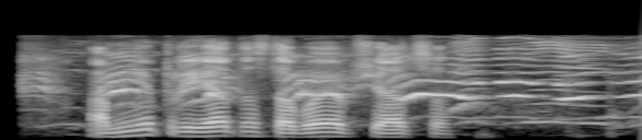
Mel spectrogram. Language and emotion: Russian, positive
